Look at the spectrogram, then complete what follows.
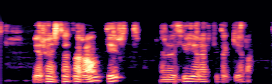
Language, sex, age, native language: Icelandic, male, 40-49, Icelandic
